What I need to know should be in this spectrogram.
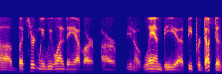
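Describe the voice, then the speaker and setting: A man with a very deep, low voice speaks at a moderate pace. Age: 70s. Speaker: retired homestead founder. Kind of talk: family interview. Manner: halting, many fillers.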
